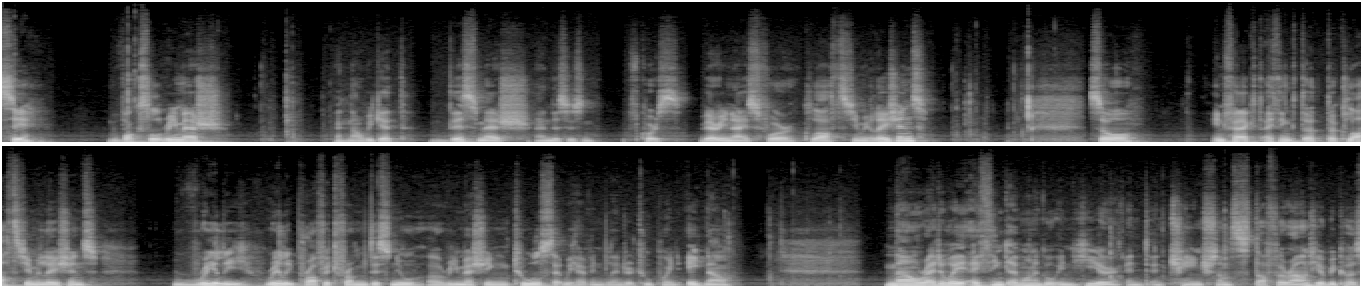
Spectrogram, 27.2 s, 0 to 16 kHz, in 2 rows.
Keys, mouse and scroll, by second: 1.3 click, 2.2-2.9 middle drag, 2.9 Tab, 3.3-6.5 middle drag, 9.8-13.6 shift+middle drag, 19.6-20.0 scroll up 1, 20.0-24.5 middle drag, 25.6-25.9 scroll up 1, 25.9-27.1 shift+middle drag.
